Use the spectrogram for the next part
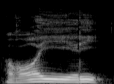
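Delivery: Ghayri with a clear tapped r; Ghayri, r not l; correct ghayri. Shown as a demonstration. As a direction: say Ghayri, a clean r with kasra. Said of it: "on dit ghayri".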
